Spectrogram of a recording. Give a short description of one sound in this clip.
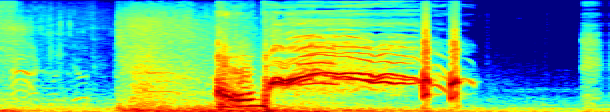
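A fiery blast explodes with a roar.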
